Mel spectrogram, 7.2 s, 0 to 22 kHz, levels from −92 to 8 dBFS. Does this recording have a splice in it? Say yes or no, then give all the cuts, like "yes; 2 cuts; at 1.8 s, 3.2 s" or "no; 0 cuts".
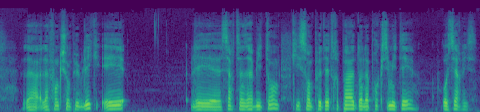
yes; 1 cut; at 5.3 s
